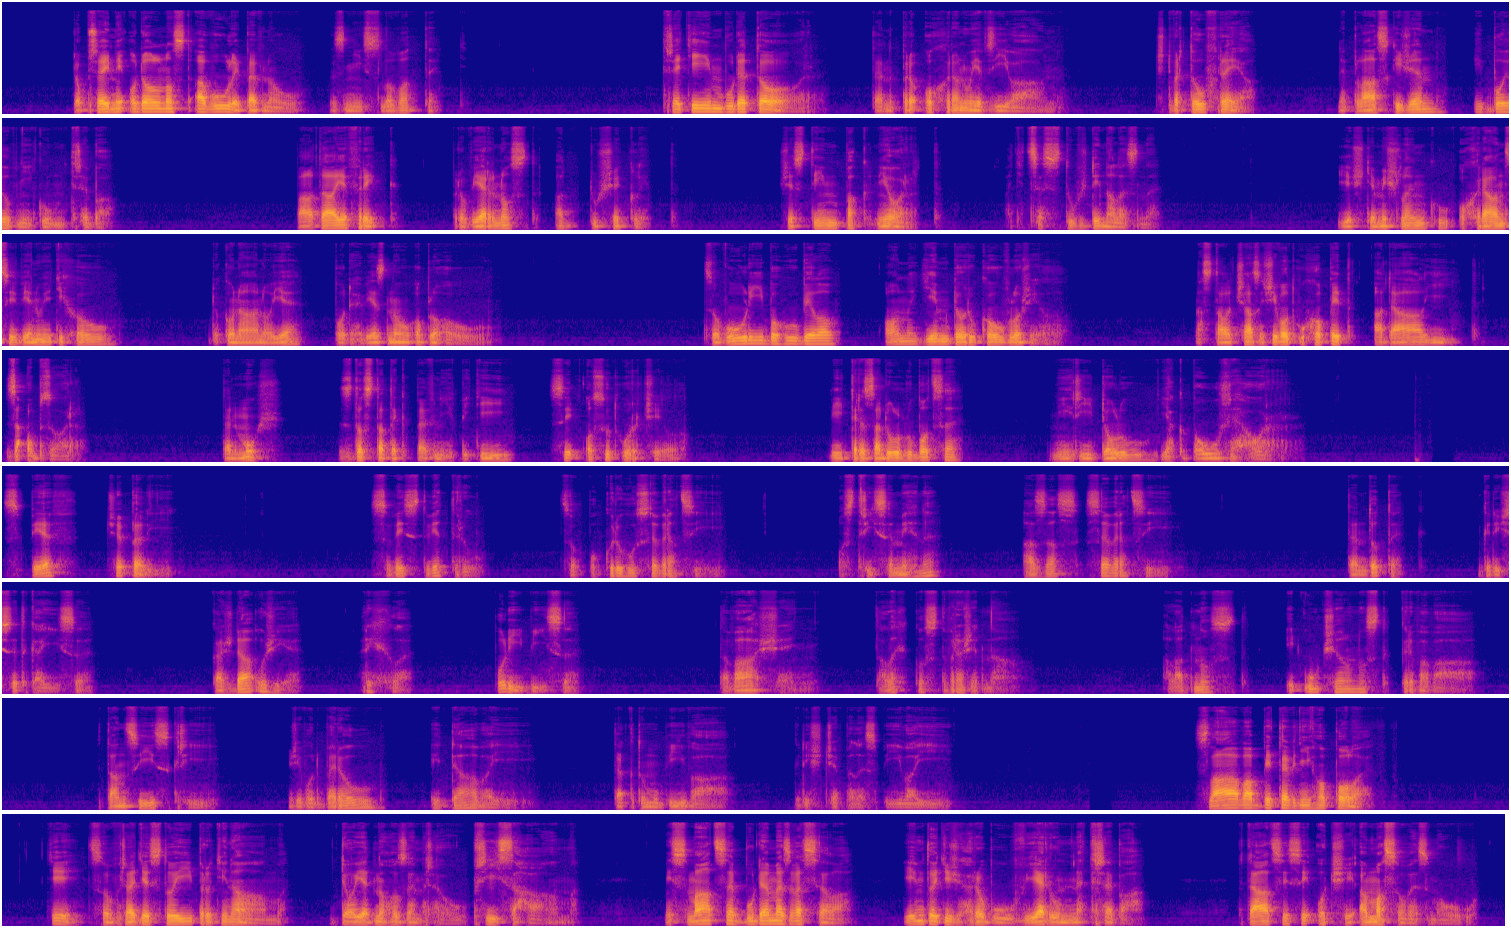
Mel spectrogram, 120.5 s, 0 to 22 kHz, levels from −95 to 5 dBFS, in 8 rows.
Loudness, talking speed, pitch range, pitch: -23 LUFS, 80 wpm, 75-95 Hz, 85 Hz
